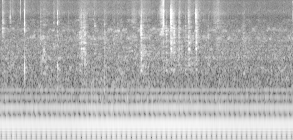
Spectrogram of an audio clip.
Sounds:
Laughter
